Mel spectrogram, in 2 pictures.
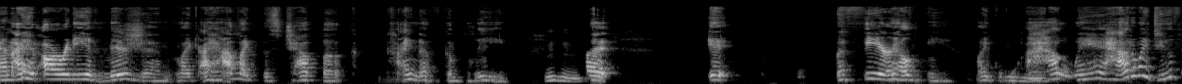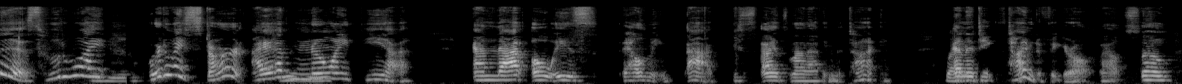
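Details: Adult woman with spasmodic dysphonia that began with stress in her first year as a teacher and took two years to diagnose; treated with Botox injections every few months, now at the end of her three-month cycle; spasmodic dysphonia.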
